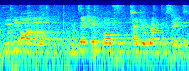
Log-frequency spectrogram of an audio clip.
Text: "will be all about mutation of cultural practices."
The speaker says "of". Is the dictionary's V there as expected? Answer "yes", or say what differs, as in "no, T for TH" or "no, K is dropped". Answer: no, F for V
